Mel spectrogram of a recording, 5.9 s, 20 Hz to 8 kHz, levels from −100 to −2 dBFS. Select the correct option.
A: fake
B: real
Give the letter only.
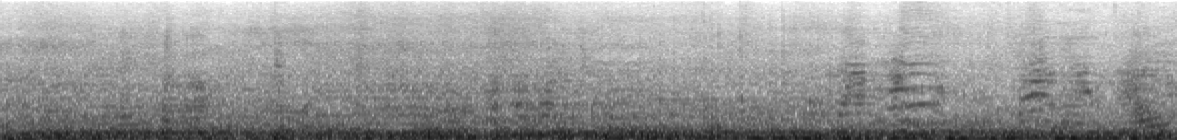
A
